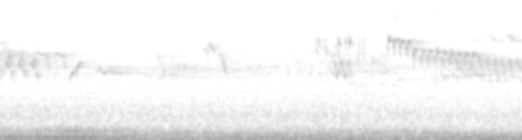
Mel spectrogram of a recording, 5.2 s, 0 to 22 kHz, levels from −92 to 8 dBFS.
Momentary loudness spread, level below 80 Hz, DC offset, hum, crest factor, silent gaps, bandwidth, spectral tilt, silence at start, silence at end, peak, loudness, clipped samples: 8 LU; -62 dBFS; under 0.1%; none; 16 dB; none; 16 kHz; -3.5 dB/octave; 0 s; 0 s; -40 dBFS; -58 LUFS; under 0.1%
